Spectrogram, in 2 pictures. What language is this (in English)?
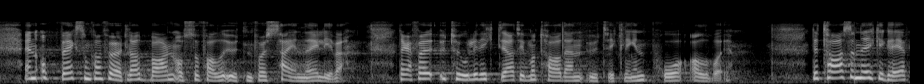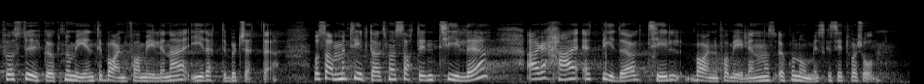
Norwegian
